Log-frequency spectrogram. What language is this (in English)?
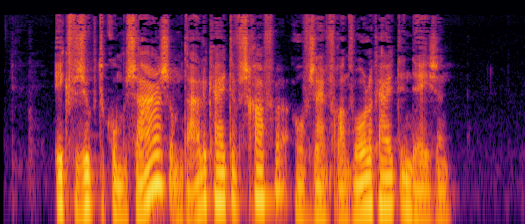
Dutch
